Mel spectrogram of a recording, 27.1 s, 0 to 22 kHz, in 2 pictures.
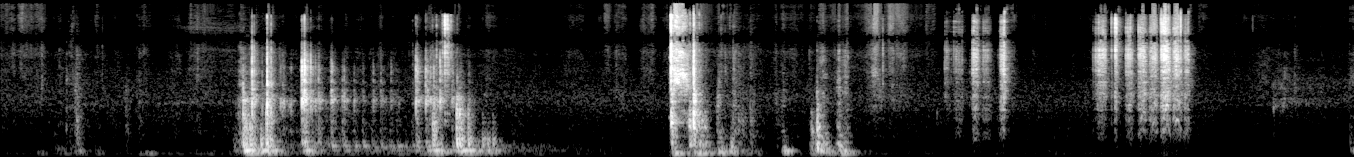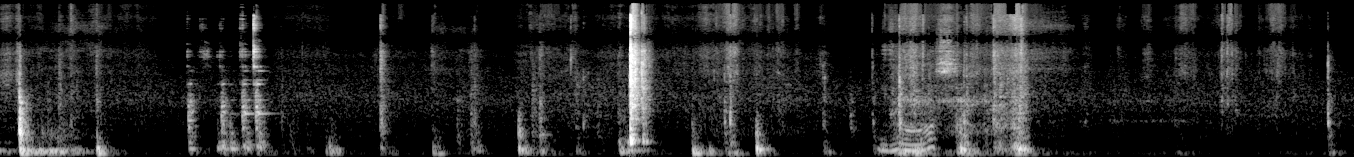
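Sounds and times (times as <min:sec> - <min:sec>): tools scraping and rubbing: 0:08.7 - 0:10.2, 0:10.9 - 0:12.0.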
